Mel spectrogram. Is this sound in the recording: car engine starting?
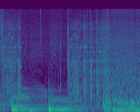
yes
